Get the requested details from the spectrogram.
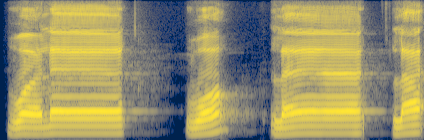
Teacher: এক আলিফ টান জবরের পরে খালি আলিফ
